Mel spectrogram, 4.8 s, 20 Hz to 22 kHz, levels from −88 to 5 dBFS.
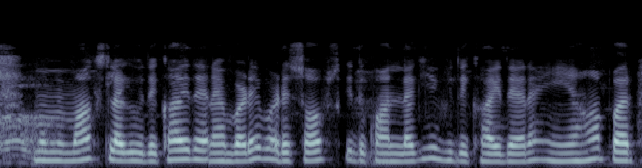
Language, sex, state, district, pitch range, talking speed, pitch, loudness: Hindi, female, Maharashtra, Pune, 195-225 Hz, 275 wpm, 205 Hz, -26 LUFS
